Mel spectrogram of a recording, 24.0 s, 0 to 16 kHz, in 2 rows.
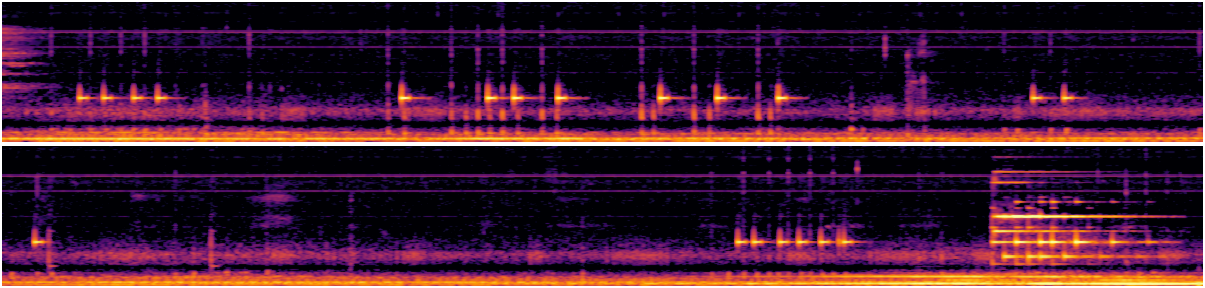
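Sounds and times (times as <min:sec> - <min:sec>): keypad beeps: 0:00.8 - 0:01.8, 0:03.9 - 0:05.9, 0:06.5 - 0:08.1, 0:10.3 - 0:10.9, 0:12.4 - 0:12.6, 0:19.4 - 0:20.7, 0:22.0 - 0:24.0.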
